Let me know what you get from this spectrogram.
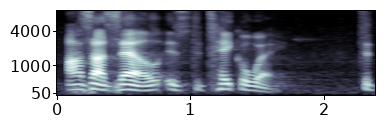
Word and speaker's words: Azazel: Now, the Hebrew word for the scapegoat in this particular context is the word Azazel. Three syllables, Azazel.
